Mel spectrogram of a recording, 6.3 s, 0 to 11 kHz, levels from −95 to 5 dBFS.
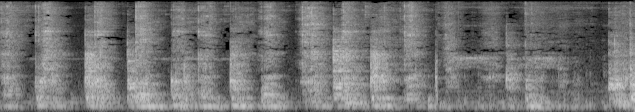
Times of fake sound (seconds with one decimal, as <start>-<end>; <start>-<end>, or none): none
